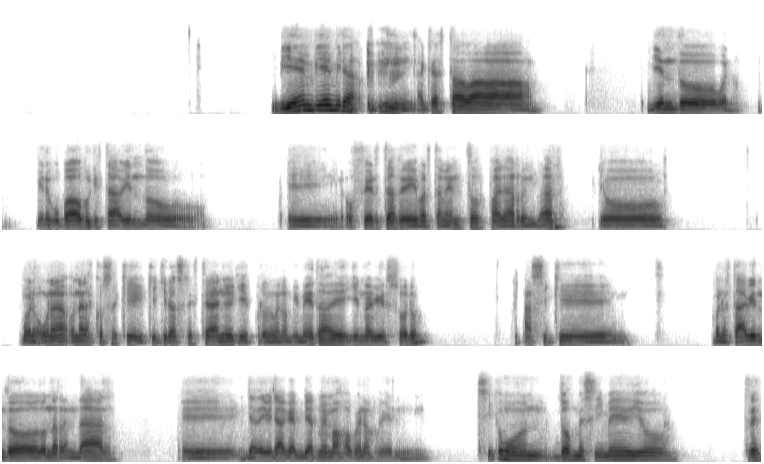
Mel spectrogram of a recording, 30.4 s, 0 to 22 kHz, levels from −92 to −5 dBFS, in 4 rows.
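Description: Nothing in this speech recording stands out as a technical fault at any point, so there's no problem to report.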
